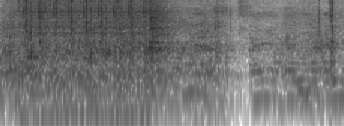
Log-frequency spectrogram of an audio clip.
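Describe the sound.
A sewing machine whirs steadily with a fast, even stitching rhythm, loud and mechanical, as black skull-covered canvas fabric is sewn for a child's Halloween skeleton costume, and a voice begins speaking over it toward the end.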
